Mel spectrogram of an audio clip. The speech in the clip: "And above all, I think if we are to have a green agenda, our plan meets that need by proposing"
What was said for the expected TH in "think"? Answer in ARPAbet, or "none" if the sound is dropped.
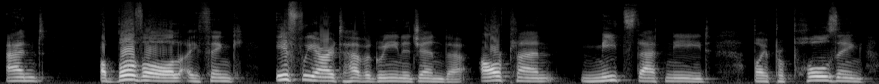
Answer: TH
